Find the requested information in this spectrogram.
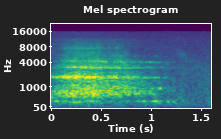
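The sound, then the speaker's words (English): A deep breath released during a guided grounding exercise: one soft, airy rush of air that slowly fades, quiet and alone. “Another deep breath in and releasing.”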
